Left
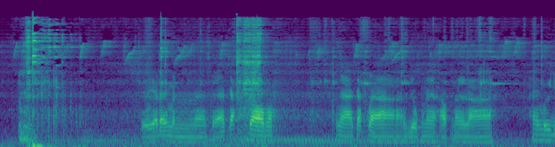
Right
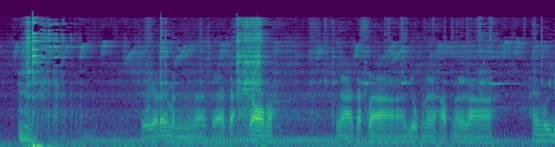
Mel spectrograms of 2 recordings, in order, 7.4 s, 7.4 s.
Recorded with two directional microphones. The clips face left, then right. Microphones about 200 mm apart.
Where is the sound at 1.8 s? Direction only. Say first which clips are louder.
Even; centre (ahead or behind).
